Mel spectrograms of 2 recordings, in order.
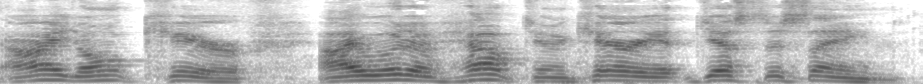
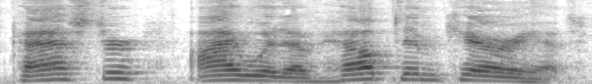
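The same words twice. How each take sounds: First: Grit it out through clenched teeth; through gritted teeth. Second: Put-on determined boy. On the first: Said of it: "he gritted through clenched teeth". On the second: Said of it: "with determination in his eyes". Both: A narrator's reading.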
